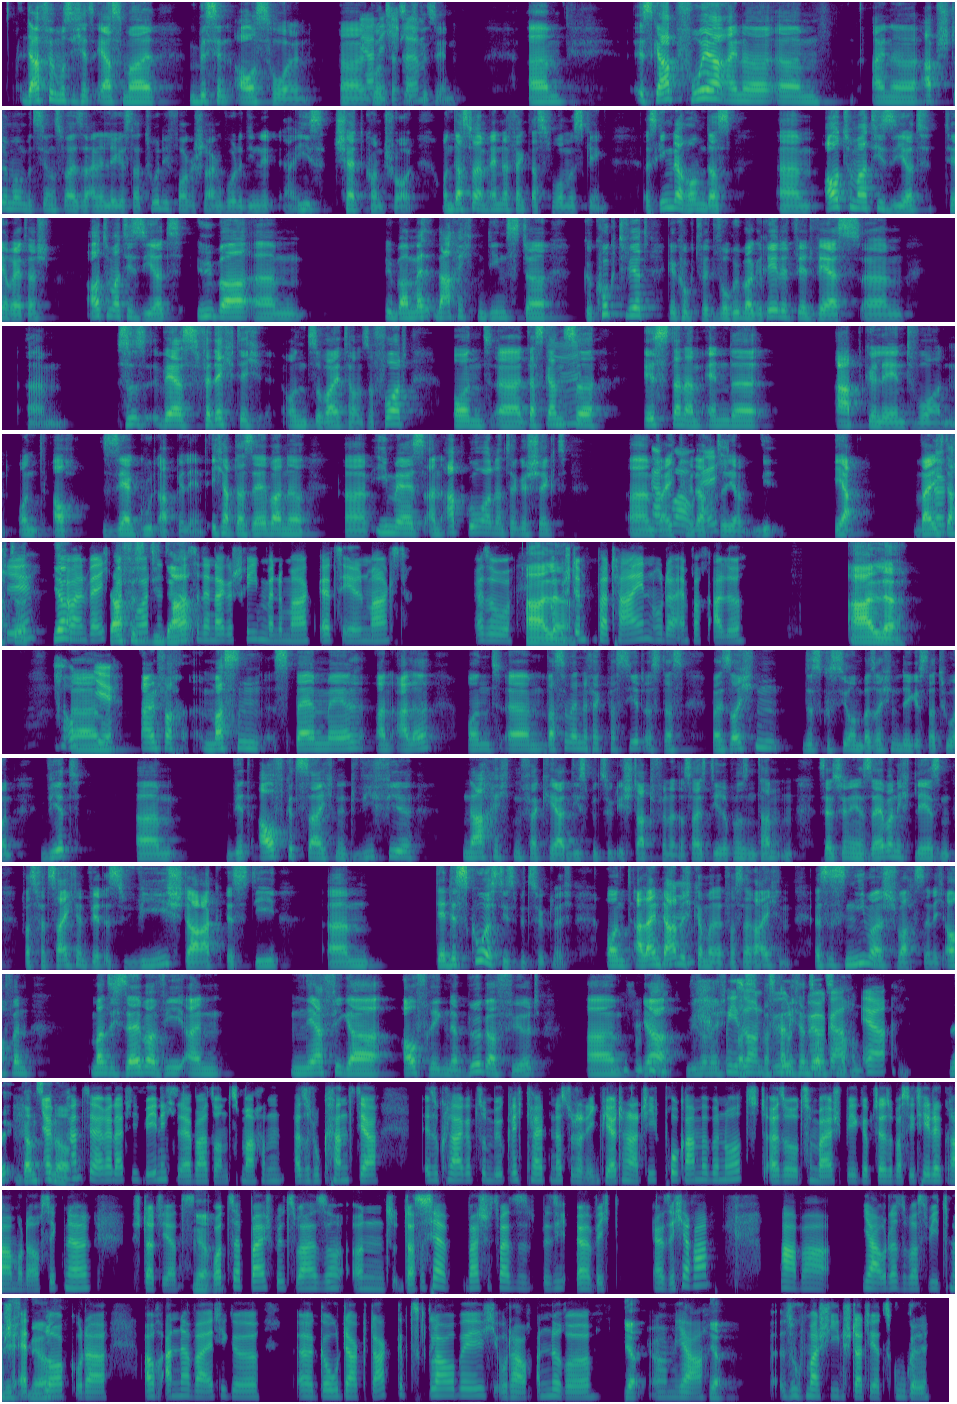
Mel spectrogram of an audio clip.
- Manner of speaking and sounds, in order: stressed: "abgelehnt"; surprised: "Ach wow, echt?"; other background noise; angry: "Alle"; angry: "Alle"; laughing while speaking: "Okay"; stressed: "Wie"; chuckle
- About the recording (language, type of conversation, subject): German, podcast, Wie kontrollierst du deine digitalen Spuren?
